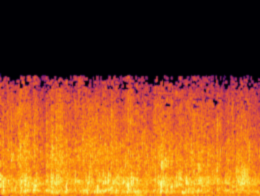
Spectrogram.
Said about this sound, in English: Thank you for applauding what Bill just said, because he has put the most extraordinary amount of personal effort into this to try, and the human side of this is the thing that drives all of us in this business to keep on trying.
